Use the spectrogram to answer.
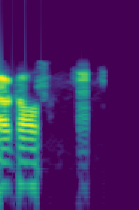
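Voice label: Police Spec Ops Tac, radio; wake; p25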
